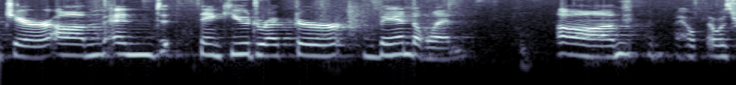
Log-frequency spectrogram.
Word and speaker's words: Van Dillen: It's pronounced like mandolin, but with a V handle it the actual Dutch pronunciation is fond of Linda. Okay.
